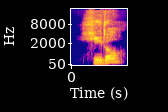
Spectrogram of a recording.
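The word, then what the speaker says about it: Chytil: the middle frame Philip heel I believe is how you pronounced his name I've been saying cheel this the whole time but I believe that c is uh silent would get his fifth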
